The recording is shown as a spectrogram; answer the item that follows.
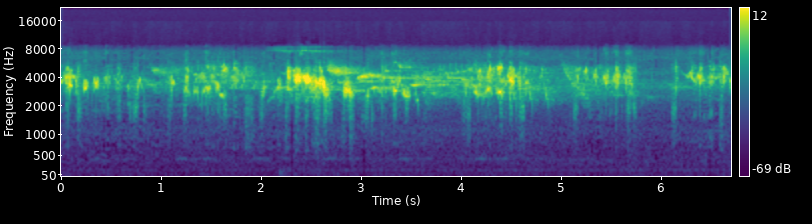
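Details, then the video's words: At 6:09 am on 19 May 2020 in Notecka Forest, Poland, storklets are fed by a parent black stork while the smallest gets nothing. Rapid, irregular high chirps, roughly four per second, form an overlapping clamour. "Polish Black Stork~Parent is feeding the storklets"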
